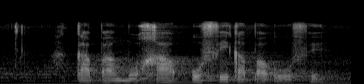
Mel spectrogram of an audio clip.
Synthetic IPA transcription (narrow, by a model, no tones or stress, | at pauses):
kʼapʼamʊχaʊfɪkʼapʼaʔʊːfɪ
